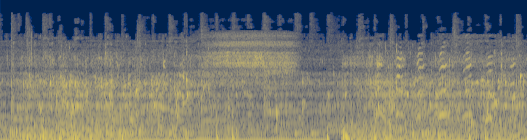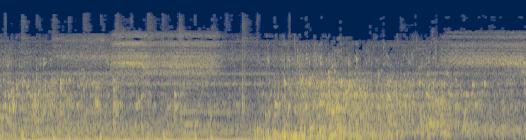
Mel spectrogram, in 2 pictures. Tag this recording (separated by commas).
scuba diving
